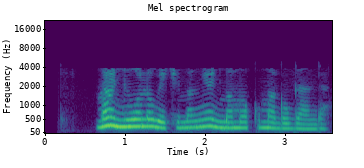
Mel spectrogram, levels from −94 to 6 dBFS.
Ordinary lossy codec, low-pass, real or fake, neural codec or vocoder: AAC, 16 kbps; 19.8 kHz; fake; autoencoder, 48 kHz, 32 numbers a frame, DAC-VAE, trained on Japanese speech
